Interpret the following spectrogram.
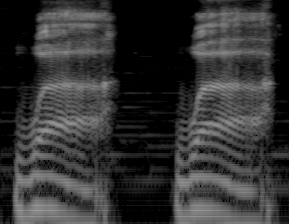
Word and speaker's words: were: En este caso, como lleva la W delante, que muchas veces cambia el sonido de los diptongos o de las sílabas, se convierte en la schwa larga. Were.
